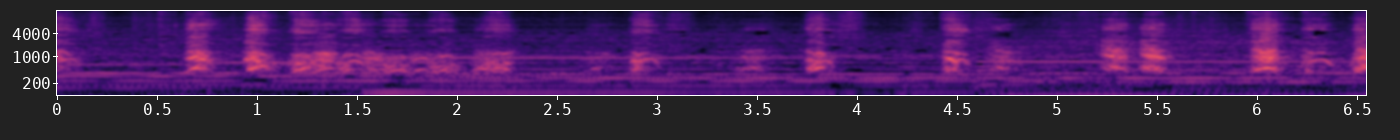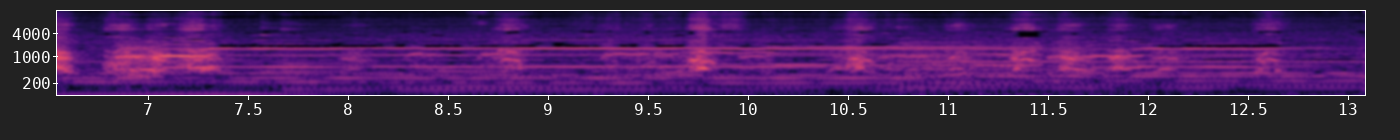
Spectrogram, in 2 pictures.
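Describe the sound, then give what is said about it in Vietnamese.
A pack of dogs barks as if giving chase, with many sharp, rapid barks and yips and some whining in a steady, urgent rhythm, over a low droning tone. “Đằng sau là tiếng của bầy chó cứ thế sủa lên như đang truy đuổi.”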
